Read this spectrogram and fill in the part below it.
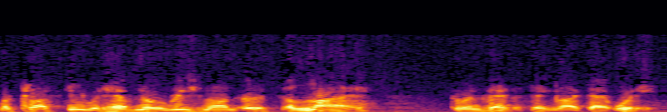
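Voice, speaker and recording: A man playing a grieving, stern old father in a radio drama, with a rural American accent and husky, folksy, deliberate speech. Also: mid-range voice, a little mellow, close to an everyday voice. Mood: accusing. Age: older. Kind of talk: 1970s radio drama acting. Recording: muffled, phone-like old radio recording.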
